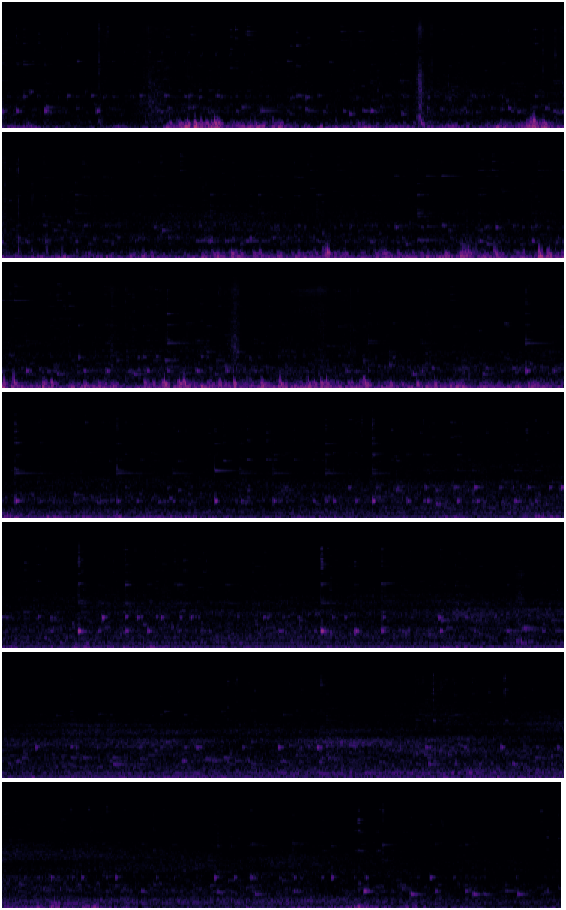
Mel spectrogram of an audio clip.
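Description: Bells on a grazing flock of sheep, many small clinks and tinkles overlapping without pause. A low rumble sits under them in the first half.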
